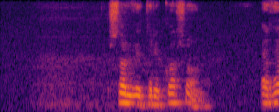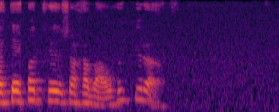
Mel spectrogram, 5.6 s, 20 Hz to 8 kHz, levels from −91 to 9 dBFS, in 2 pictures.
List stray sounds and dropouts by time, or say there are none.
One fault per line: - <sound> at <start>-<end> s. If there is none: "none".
none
